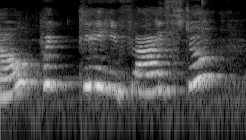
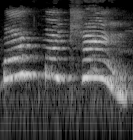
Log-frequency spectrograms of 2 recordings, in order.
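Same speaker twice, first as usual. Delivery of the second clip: high, loud, urgent call; Mowgli calling; 8 semitones higher, 7 dB louder than usual. Acted. Mowgli shouting up to the kite for help. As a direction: shout it up to the sky. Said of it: "Mowgli says now".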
